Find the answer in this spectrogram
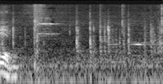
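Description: A man's speaking voice trailing off on a word just after the start, followed by quiet room tone with a few faint clicks.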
